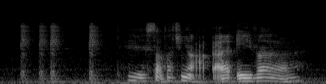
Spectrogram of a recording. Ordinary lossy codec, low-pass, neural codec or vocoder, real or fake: none; 7.2 kHz; none; real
